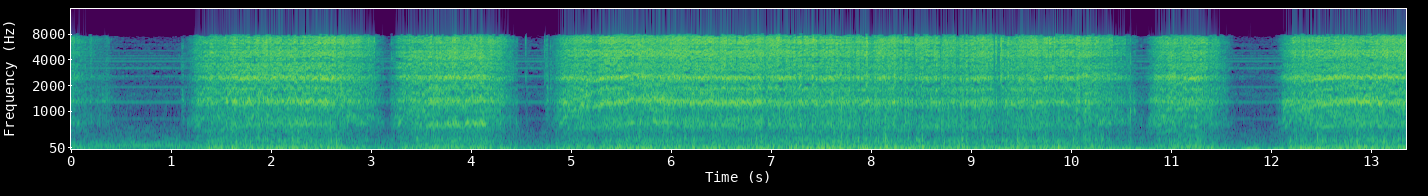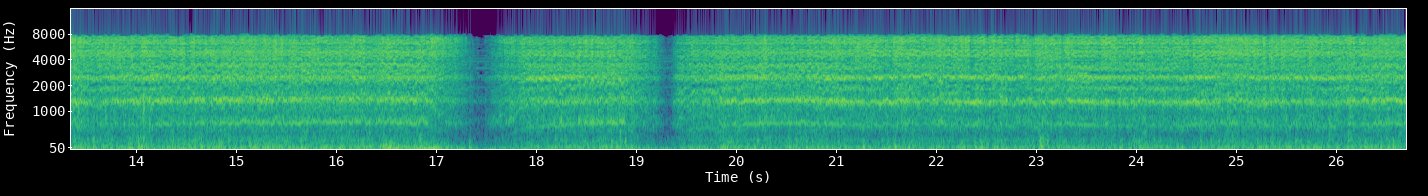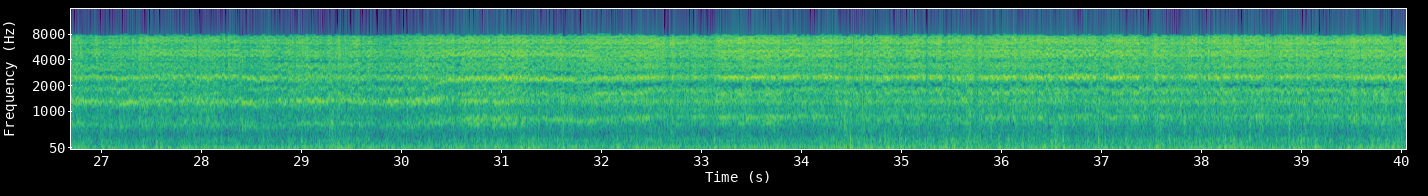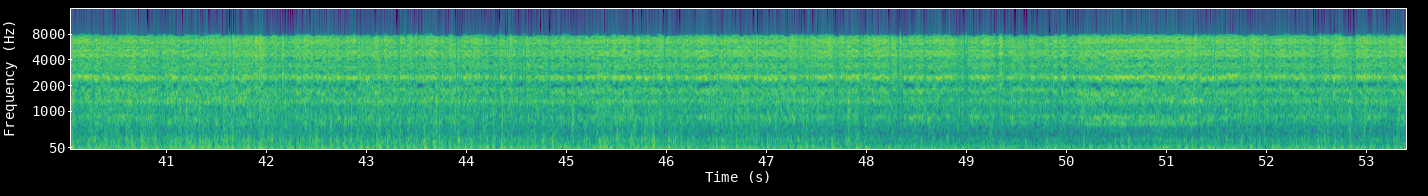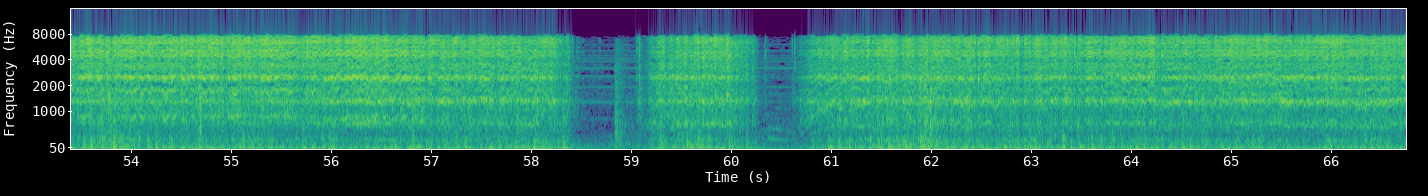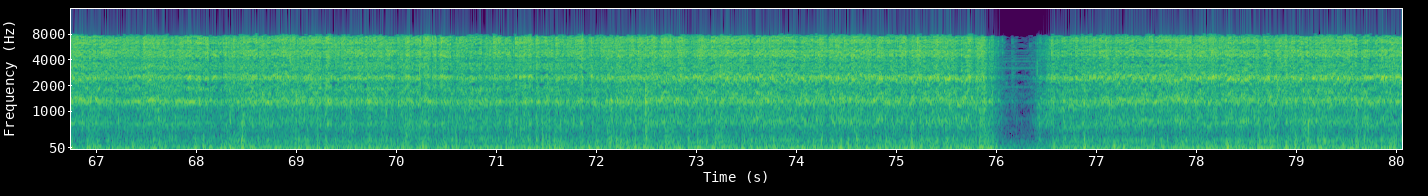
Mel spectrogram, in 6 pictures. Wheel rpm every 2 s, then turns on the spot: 40, 100, 90, 160, 160, 80, 120, 160, 120, 110, 150, 160, 160, 160, 160, 190, 220, 220, 230, 230, 220, 220, 240, 230, 230, 220, 230, 230, 190, 60, 70, 160, 160, 160, 160, 170, 160, 160, 110, 170.
none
